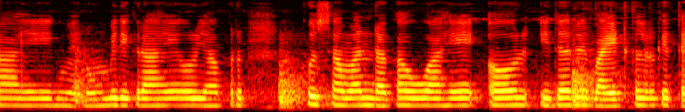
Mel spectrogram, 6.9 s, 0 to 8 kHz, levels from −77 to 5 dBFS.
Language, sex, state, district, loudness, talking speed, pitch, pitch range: Hindi, female, Bihar, West Champaran, -15 LUFS, 165 wpm, 185 Hz, 185-190 Hz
